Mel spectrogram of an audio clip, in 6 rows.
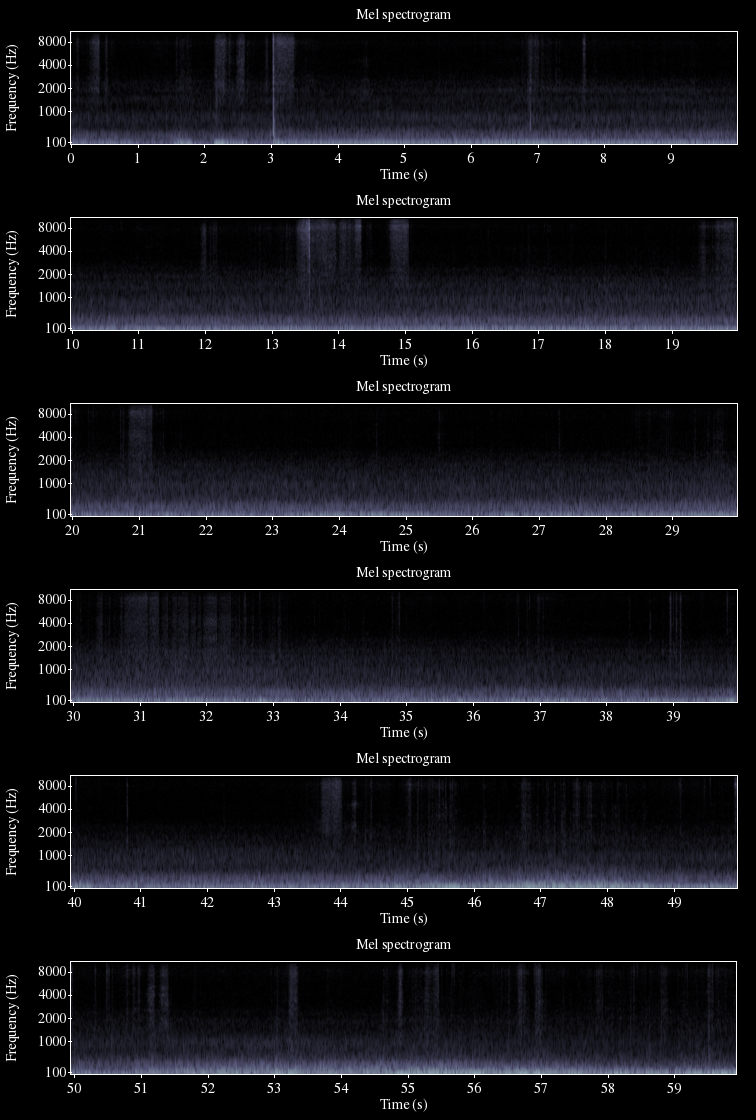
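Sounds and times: car cabin road and engine rumble: 0.0 - 59.9.

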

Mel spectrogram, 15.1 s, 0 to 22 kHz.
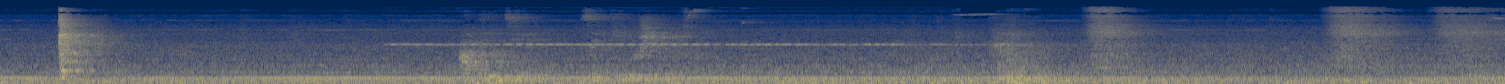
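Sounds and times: train humming with high tone: 0.0 - 15.0
train doors closing thud: 9.9 - 10.6.

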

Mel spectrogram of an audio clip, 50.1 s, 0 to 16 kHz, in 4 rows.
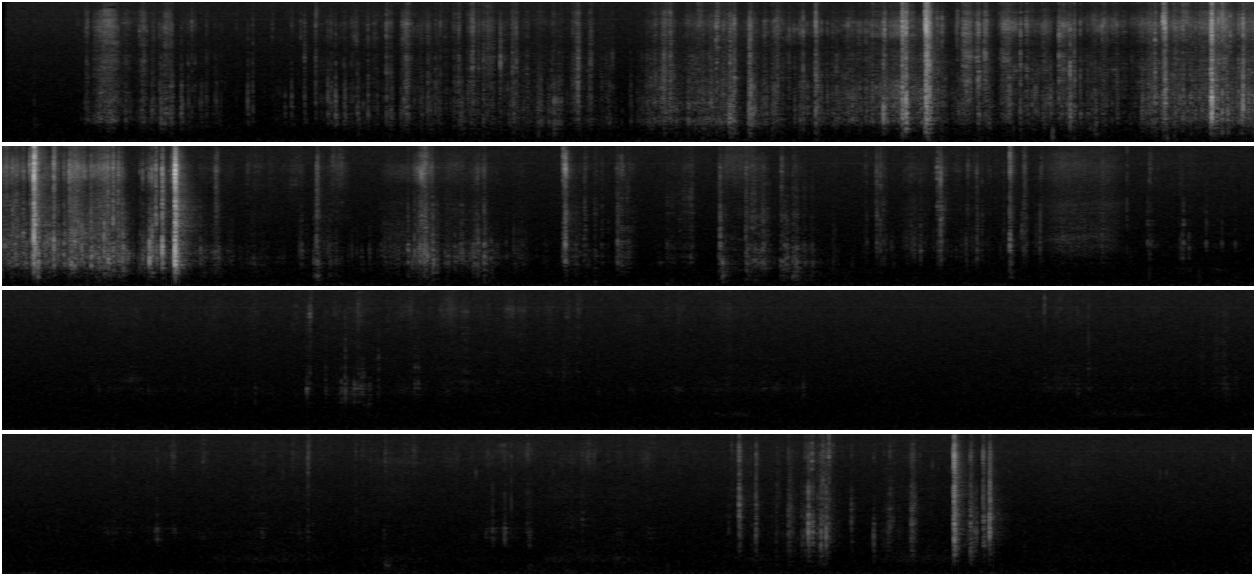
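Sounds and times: cardboard box rustling: 0.8 - 14.8.

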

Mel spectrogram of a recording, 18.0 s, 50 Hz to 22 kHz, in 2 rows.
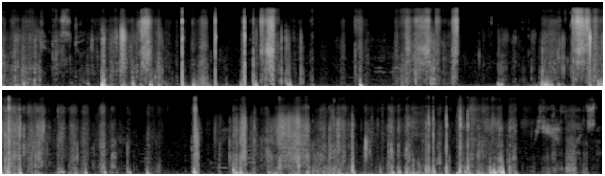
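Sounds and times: clothing rustling: 12.3 - 17.0.

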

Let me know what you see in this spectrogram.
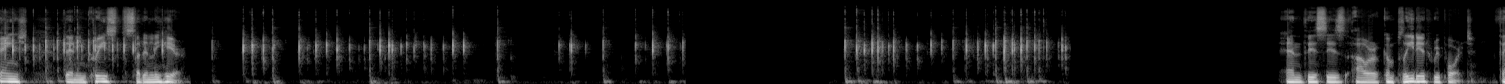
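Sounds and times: typing on computer keyboard: 0.0 - 6.9, 8.4 - 10.7.

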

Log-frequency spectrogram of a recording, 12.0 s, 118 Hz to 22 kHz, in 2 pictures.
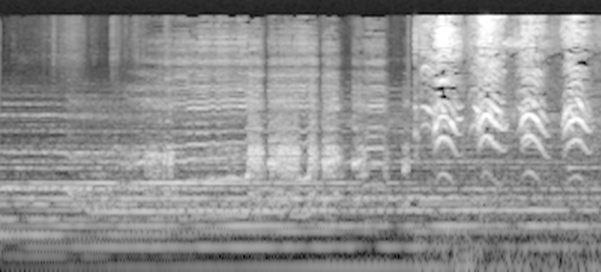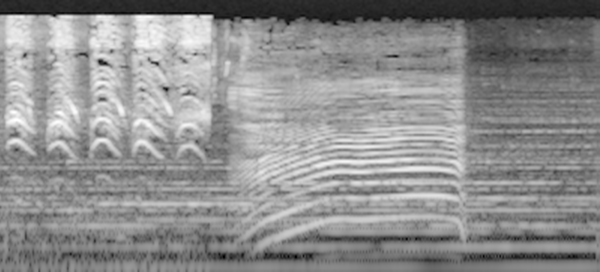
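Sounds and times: background music: 0.0 - 12.0
cow mooing: 8.3 - 10.8.

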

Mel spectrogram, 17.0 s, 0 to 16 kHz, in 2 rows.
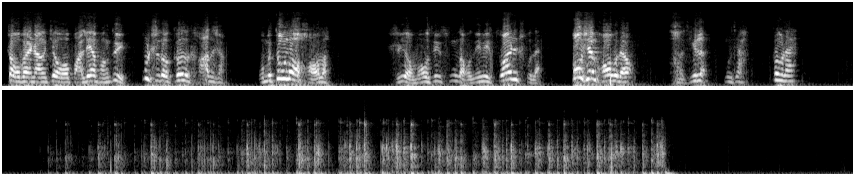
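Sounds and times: horses galloping on stony ground: 9.4 - 15.2.

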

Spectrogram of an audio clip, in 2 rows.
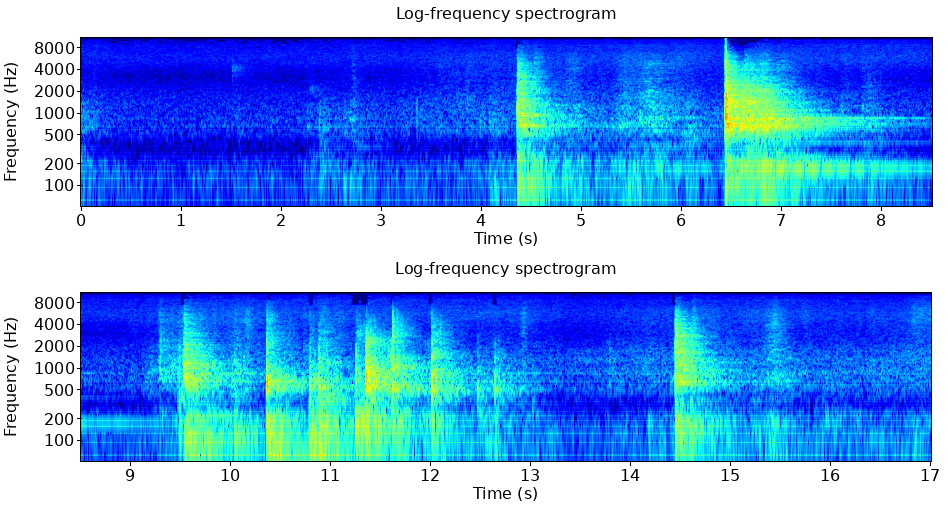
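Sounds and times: metal ladder ringing: 6.5 - 9.9
shoes knocking on metal ladder: 9.3 - 13.1.

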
